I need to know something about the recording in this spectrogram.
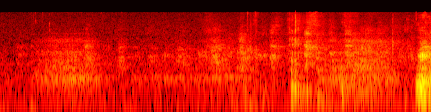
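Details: Labrador Retriever puppy in wild rough play with her mother, with soft panting, scuffling and brief huffs, ending in a sharp louder yip or thump.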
